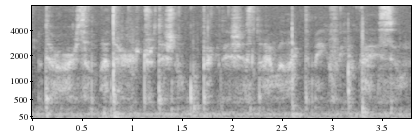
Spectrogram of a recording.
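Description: A woman whispers in a soft-spoken way at a very fast pace over loud background noise. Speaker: food vlogger. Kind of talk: casual mukbang chat. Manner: soft close-mic ASMR whisper. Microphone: earbuds.

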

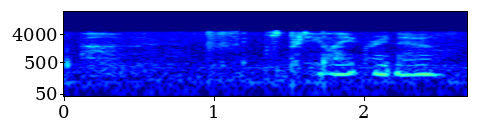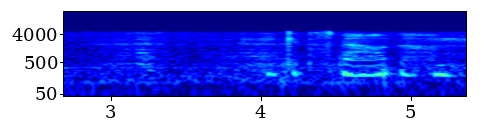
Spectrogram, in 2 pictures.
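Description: A woman with an American accent is whispering. She goes at a very slow pace, with long, frequent pauses. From New York. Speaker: ASMR creator. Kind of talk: ASMR show-and-tell, casual talk to camera. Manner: whispered, soft-spoken, quiet.

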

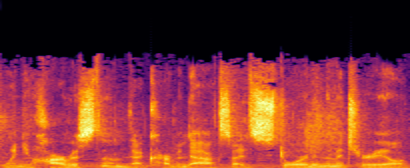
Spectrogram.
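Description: Very deep, low male speech at a fairly quick pace, with clear music in the background. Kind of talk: interview answer. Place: office.

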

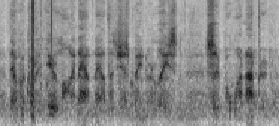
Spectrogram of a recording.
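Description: A man talks at a moderate pace. Loud background noise surrounds him. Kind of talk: interview answer. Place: boat.

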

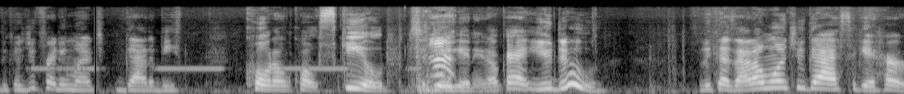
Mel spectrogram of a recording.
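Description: Over light background noise, a woman talks at a fairly quick pace and medium pitch, her intonation lively and her loudness swinging widely, in a dry sound with no echo. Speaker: dumpster diving vlogger. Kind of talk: casual vlog narration. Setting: outdoors and in a car. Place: car. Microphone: phone near.

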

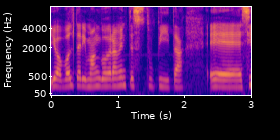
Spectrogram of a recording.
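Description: A woman speaks with monotone, flat intonation. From Abruzzo, Italy. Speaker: former Olympic gymnast, coach; coach. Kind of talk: live TV interview. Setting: outdoors at sporting event. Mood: warm, smiling. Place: open country. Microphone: handheld.

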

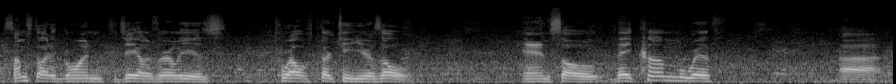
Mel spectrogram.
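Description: With audible room echo and noticeable background noise, a man speaks at a medium pitch. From US South, rural North Carolina. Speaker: youth mentor and parole program coordinator. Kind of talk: interview.

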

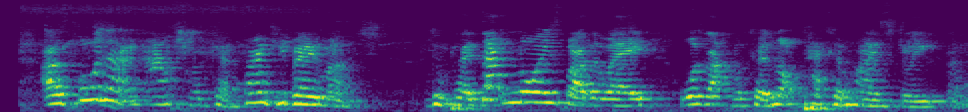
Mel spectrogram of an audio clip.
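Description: Audible room echo and light background noise are present. A woman talks at a fairly quick pace in a fairly high pitch. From English Midlands and Lincolnshire; English Midlands. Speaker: comedian. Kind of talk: stand-up. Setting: stage with audience. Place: stage.

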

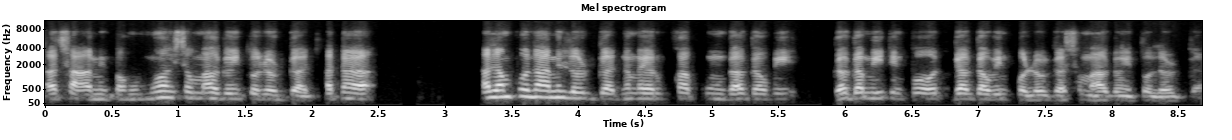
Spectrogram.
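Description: A man talks at a very fast pace in a high pitch, with ordinary pitch variation and big swings in loudness. The sound is dry with no echo, over a quiet background. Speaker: prayer leader. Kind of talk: prayer. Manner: halting. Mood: reverent, earnest. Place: home room. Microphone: webcam.

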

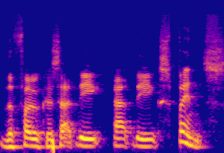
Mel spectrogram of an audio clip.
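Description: A man's voice with vocal fry and ordinary pitch variation. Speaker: podcast host. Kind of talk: explanatory discussion. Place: home room. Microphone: earbuds.

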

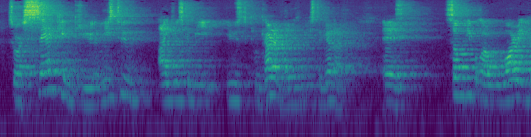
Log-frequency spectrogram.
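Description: Strong room echo surrounds a man talking at a moderate pace. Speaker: fitness coach. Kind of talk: tutorial. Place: gym.

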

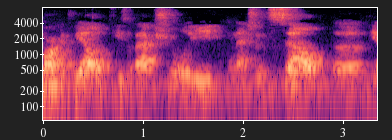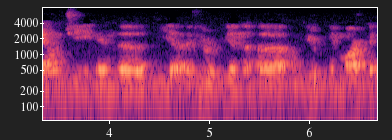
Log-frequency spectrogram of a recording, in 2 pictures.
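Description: A man with a Hungarian accent speaks at a moderate pace. Audible room echo and light background noise are present. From Hungary. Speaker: university lecturer. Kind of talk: lecture. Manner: halting. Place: hall.

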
